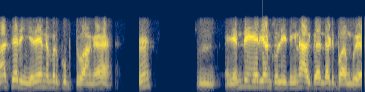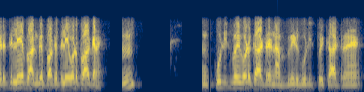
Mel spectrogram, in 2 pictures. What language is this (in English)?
Tamil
